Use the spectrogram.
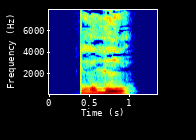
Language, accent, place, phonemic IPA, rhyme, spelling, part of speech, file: German, Germany, Berlin, /bɔ̃ˈmoː/, -oː, Bonmot, noun, De-Bonmot.ogg
- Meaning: witticism; a witty (i.e. clever and funny) saying; bon mot (but not implying a riposte)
